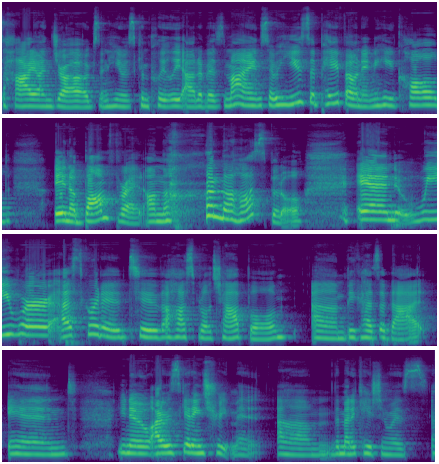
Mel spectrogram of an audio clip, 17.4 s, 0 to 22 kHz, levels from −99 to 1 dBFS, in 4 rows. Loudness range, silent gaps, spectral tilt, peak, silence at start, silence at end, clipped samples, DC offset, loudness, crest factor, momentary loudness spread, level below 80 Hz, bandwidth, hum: 6 LU; none; -3.5 dB/octave; -10 dBFS; 0 s; 0 s; under 0.1%; under 0.1%; -27 LUFS; 18 dB; 14 LU; -78 dBFS; 16 kHz; none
